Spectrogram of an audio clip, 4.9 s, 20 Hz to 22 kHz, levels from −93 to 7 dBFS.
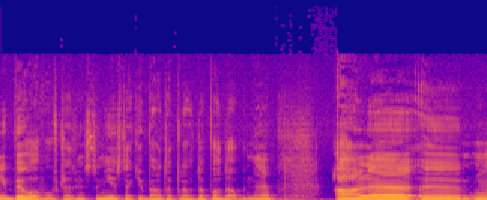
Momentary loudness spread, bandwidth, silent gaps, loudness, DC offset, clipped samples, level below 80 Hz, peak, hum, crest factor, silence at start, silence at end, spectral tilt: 11 LU; 16.5 kHz; none; -18 LUFS; under 0.1%; under 0.1%; -32 dBFS; -2 dBFS; none; 16 dB; 0 s; 0 s; -5.5 dB/octave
